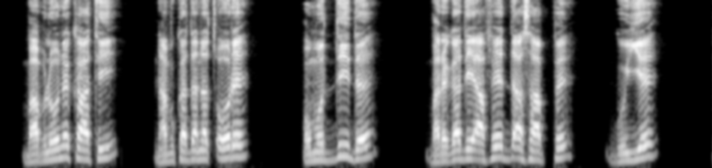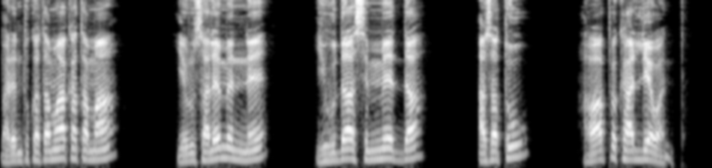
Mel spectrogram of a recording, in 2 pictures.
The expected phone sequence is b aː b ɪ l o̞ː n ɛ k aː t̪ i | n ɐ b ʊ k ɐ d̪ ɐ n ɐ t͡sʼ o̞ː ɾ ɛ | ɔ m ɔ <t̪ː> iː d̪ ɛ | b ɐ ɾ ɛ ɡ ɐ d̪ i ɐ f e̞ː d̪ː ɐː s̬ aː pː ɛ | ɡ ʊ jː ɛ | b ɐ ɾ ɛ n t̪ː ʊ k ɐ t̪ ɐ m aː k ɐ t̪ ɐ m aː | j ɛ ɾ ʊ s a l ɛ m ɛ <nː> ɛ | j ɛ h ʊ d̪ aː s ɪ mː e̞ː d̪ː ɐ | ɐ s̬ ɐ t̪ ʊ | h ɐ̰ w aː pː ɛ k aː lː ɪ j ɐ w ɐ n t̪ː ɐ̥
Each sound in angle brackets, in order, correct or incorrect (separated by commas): incorrect, correct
